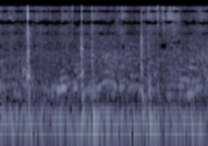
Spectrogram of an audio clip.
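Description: Heavy fish-cutting knife chopping ray on a wooden block: three sharp knocks about half a second apart.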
